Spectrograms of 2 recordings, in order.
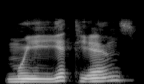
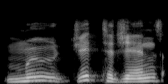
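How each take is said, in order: First: The J in the name sounds like Y. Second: The J in the name sounds like J. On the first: The speaker calls it right. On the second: The speaker calls it wrong.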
